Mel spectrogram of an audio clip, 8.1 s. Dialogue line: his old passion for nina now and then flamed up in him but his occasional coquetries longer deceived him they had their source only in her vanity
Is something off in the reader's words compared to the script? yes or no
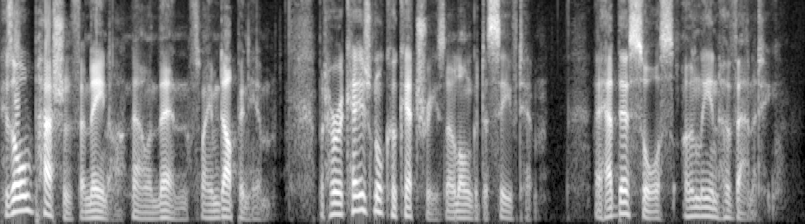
yes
